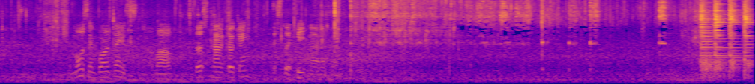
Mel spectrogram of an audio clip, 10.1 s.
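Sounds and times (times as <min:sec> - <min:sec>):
food sizzling in hot oil: 0:04.0 - 0:10.0
metal spatula stirring: 0:04.6 - 0:10.0
spatula clanking against wok: 0:08.8 - 0:10.0.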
